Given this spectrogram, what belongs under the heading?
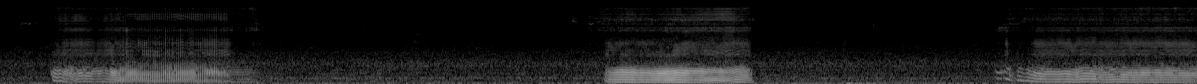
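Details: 7-year-old ruby Cavalier King Charles Spaniel weighing 7 kg snoring: loud, droning, tonal snores, three breaths with long pauses between; unusually loud snoring for such a small dog.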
